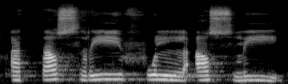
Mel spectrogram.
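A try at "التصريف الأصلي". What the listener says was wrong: Ditambahkan ini ya-nya harus tasydid. Liyu gitu.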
